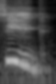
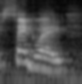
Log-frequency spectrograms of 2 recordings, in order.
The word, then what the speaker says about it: segue: one way which i used to think was pronounced sig i've just seen from one thing to another no you segwayed but it's spelt c yes but it's pronounced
